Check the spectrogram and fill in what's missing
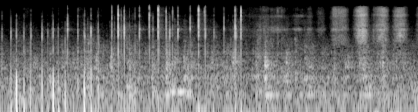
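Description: Long painted fingernails scratch and tap across a thin, round, light, solid wooden disc. The result is a quiet run of rapid, dry clicks and scratchy ticks over a low rumble, turning into brighter, hissy strokes near the end.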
